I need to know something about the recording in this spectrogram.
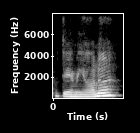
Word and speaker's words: Damiana: for that and also um I think it's pronounced Dam Damiana Damiana um but it's a very it's an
